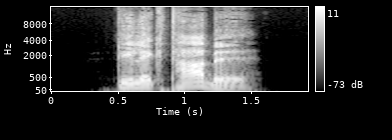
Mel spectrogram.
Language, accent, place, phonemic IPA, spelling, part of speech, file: German, Germany, Berlin, /delɛkˈtaːbl̩/, delektabel, adjective, De-delektabel.ogg
- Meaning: delectable, delightful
